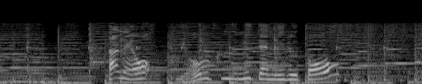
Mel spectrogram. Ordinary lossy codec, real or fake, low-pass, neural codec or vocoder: none; real; 7.2 kHz; none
